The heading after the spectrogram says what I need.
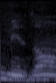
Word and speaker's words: maison: حرف الاس ينطق زد إذا وقع بين حرفين متحركين، والحروف المتحركة هي A, E, I, O, U, Y. L'exemple, maison, منزل, grise, رمادي, chemise, قميص, paysage, mandat.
